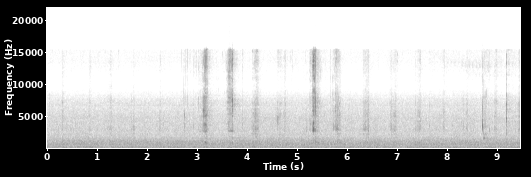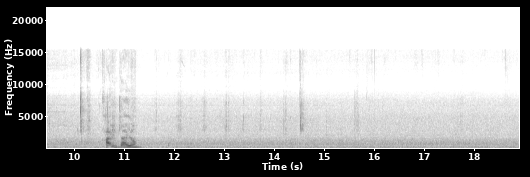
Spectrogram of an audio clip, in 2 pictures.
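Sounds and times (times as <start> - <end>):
crisp chewing crunches: 0.3 - 10.4, 11.6 - 14.8.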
